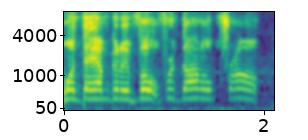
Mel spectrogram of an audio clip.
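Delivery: piercing, very high, loud shriek. While watching a fight, act out a man standing up cage side, imitating someone screaming. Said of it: "He's screaming".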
